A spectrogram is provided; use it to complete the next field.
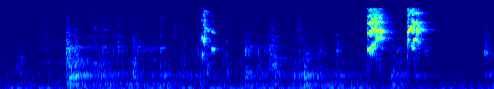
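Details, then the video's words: Rustling and shuffling sounds, a faint chirp, then a pet rosy-faced lovebird gives two loud, harsh, scratchy chirps in close succession. "Lovebird Chirping Sounds"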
